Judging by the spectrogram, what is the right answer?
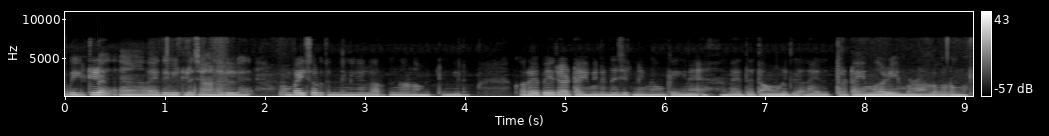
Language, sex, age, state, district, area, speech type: Malayalam, female, 45-60, Kerala, Kozhikode, urban, spontaneous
